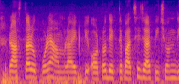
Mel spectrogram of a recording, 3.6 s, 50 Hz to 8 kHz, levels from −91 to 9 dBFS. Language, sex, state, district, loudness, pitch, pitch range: Bengali, female, West Bengal, Paschim Medinipur, -18 LUFS, 195 Hz, 180-210 Hz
